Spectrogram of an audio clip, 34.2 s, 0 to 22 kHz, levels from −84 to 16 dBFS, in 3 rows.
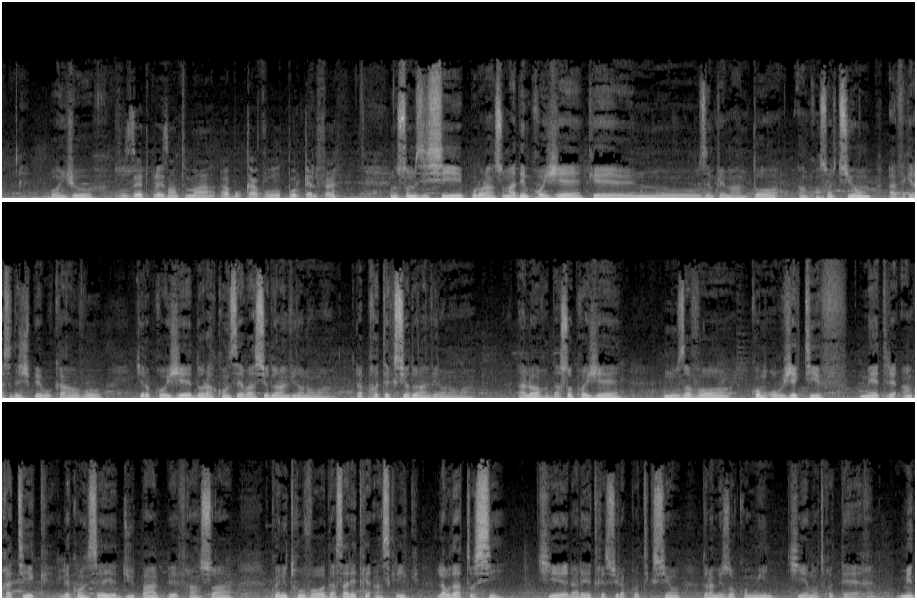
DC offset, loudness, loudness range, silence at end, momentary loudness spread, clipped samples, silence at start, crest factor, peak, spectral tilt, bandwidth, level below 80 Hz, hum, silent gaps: under 0.1%; -18 LUFS; 4 LU; 0 s; 12 LU; under 0.1%; 0 s; 16 dB; 0 dBFS; -5 dB/octave; 16 kHz; -38 dBFS; none; none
